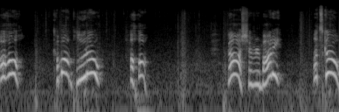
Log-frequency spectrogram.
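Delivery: voice pushed to the very top of its range. Showing the highest voice they can do, a high Mickey voice. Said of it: "That kind of a voice, like a high pitch like that".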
